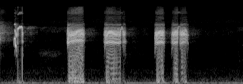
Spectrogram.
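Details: A black francolin calls loudly nearby: a brief sharp opening note, then four harsh, rasping, broadband notes, the last two given in quick succession, over a quiet background.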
